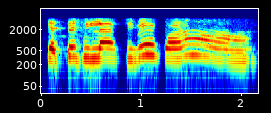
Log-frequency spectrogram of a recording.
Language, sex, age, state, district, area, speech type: Odia, female, 60+, Odisha, Gajapati, rural, conversation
